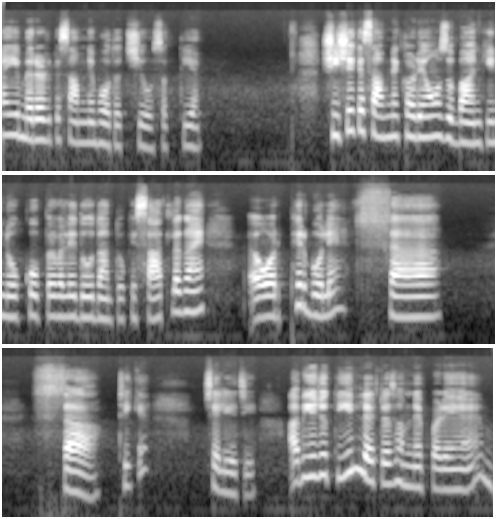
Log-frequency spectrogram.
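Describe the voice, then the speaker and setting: A woman teaching a tajweed lesson, patiently explaining and slowly demonstrating each letter sound. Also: mid-range voice, darkish tone. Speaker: Quran recitation teacher.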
